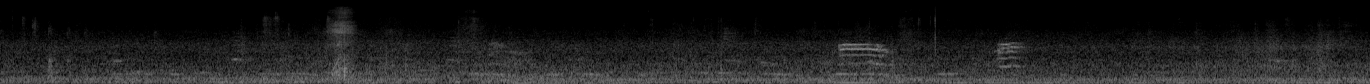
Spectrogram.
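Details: Two brief, thin cat meows come late, about a second and a half apart, over a constant low rumbling background with scattered soft knocks.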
